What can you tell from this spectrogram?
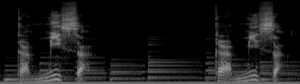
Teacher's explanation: Camisa tiene tres sílabas, una sílaba tónica y dos sílabas átonas. La mayor fuerza de voz la tenemos en mi, camisa, camisa.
